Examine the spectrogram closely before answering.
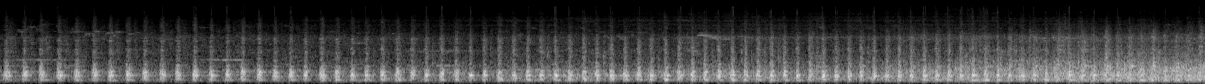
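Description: A small steam locomotive chuffs rapidly as it approaches.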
